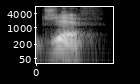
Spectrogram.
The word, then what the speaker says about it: GIF: But he was just out there saying, like, it should be pronounced GIF, like the peanut butter, rather than a hard G.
